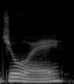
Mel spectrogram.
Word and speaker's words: Joi: will tell you that I named it Joy it's spelled Joi but I named it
